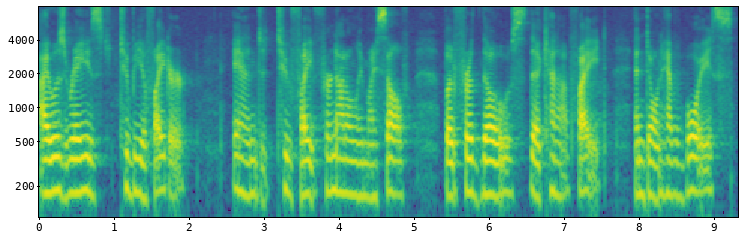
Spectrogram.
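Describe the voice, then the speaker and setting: A woman in her fifties from Michigan speaking earnestly and with determination in a news interview, pausing often as she talks. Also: on the low side, little pitch movement, vocal fry, a little mellow. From Michigan, USA. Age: 50s. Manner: earnest, determined, halting with pauses.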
